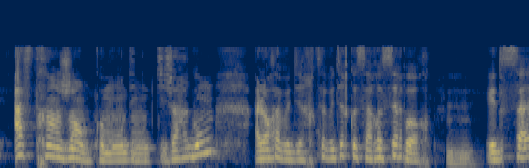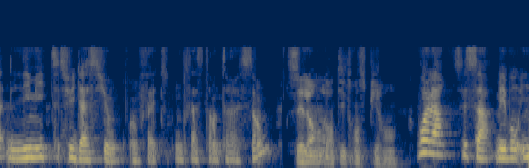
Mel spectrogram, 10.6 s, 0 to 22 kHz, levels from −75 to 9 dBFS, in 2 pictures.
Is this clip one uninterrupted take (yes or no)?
no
